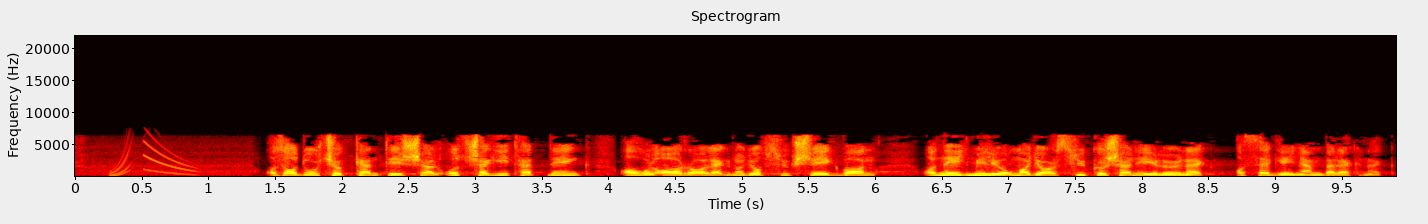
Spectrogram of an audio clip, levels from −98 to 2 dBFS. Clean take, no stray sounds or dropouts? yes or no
no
